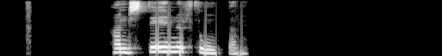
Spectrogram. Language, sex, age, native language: Icelandic, female, 50-59, Icelandic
